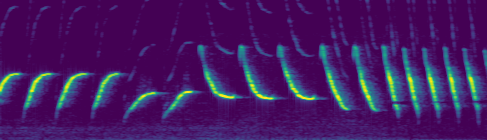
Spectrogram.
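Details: Belgian singing canary repeating loud, clear downslurred whistles about twice per second, the phrases gradually speeding up into a denser rhythmic series.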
